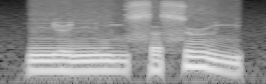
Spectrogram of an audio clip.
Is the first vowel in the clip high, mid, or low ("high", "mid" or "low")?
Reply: mid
